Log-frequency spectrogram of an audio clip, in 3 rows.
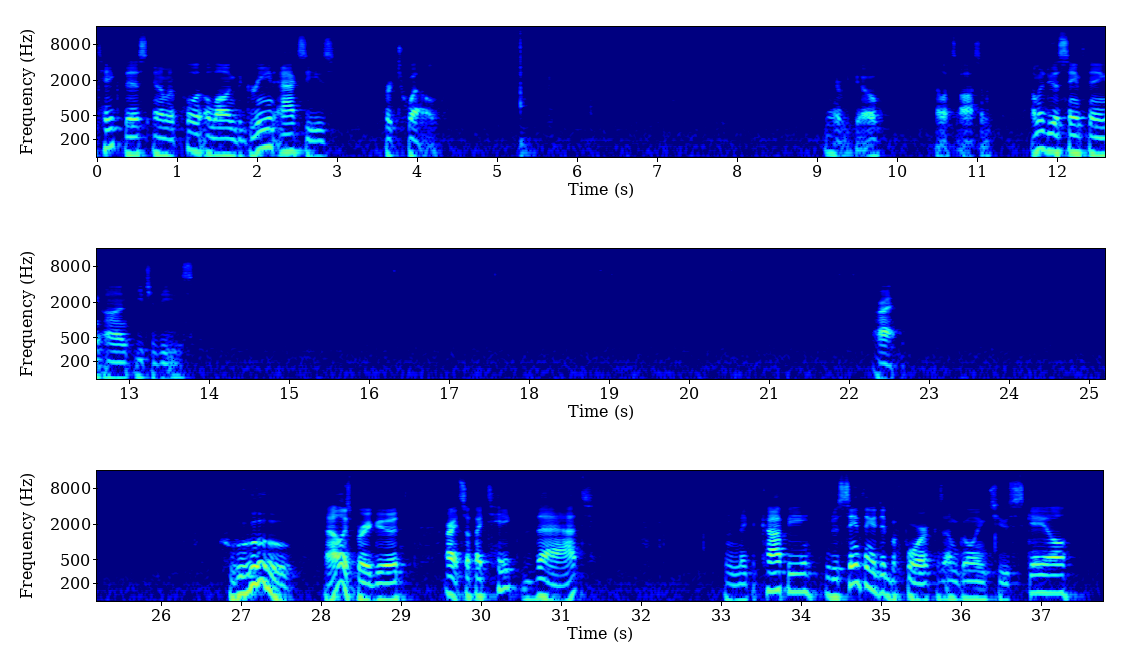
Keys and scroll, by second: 3.3-4.6 typing, 5.4 Return, 26.5 space, 32.2 m, 36.5 s.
